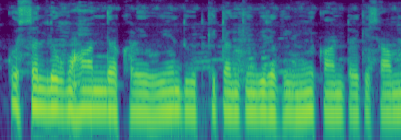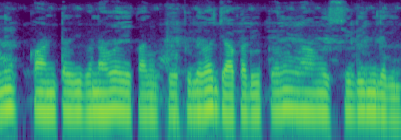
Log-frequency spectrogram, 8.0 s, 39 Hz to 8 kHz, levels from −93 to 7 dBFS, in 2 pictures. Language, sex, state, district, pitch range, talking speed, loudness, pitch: Hindi, male, Chhattisgarh, Bilaspur, 115-125 Hz, 270 wpm, -16 LUFS, 120 Hz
